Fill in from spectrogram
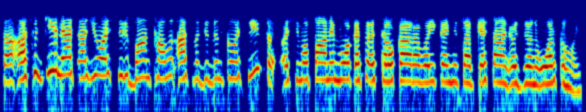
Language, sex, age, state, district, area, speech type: Kashmiri, female, 45-60, Jammu and Kashmir, Ganderbal, rural, conversation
